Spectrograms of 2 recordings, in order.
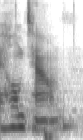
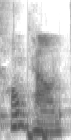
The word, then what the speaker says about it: hometown: over in the words Hometown the primary stress falls on the first syllable home so the word is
